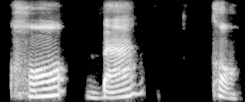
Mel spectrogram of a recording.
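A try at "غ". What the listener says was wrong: it's not qa it's ga ga No, gain, gain, gain. F and gain, different word. Gain, ga. Ga, ba, ga. Ga, ba, ga.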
